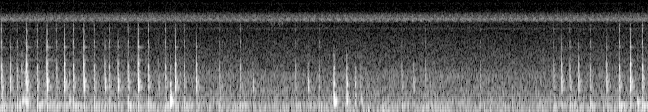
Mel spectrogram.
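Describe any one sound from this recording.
A hive tool knocks and scrapes against wooden frames.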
